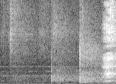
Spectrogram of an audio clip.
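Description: Three or four footsteps on a stone spiral staircase leading to a tower room, evenly paced and growing louder as they approach, with a soft scuffing texture and no voices.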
